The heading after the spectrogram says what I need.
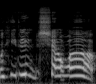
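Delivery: acted deeply upset tone. Retelling a daughter answering her parents in the car: imitating being really upset. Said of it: "really upset".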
